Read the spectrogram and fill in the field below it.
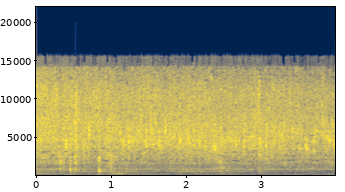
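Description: Chopped onion and a bay leaf frying in a pan, a steady close sizzle with a few soft stirring scrapes and clicks running through, no voices.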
